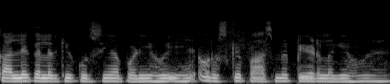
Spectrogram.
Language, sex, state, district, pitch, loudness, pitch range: Hindi, male, Bihar, Begusarai, 145 Hz, -22 LUFS, 140-150 Hz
